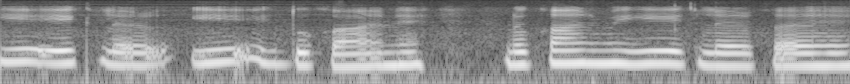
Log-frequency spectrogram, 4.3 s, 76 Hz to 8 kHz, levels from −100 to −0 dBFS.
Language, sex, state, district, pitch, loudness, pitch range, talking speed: Hindi, female, Bihar, West Champaran, 235 Hz, -15 LUFS, 210-245 Hz, 185 wpm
